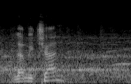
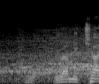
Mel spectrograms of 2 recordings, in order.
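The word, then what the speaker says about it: Lamichhane: to do the job lamian but he was lamich in fact that's how it's pronounced from Nepal 18-year-old Prodigy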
